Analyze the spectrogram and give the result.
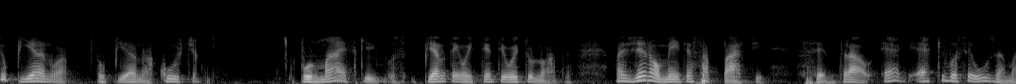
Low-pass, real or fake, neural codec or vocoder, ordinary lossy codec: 3.6 kHz; real; none; none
